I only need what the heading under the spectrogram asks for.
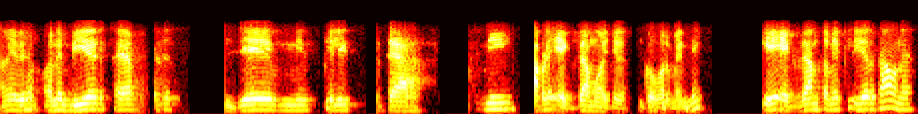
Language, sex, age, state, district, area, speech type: Gujarati, male, 45-60, Gujarat, Ahmedabad, urban, conversation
